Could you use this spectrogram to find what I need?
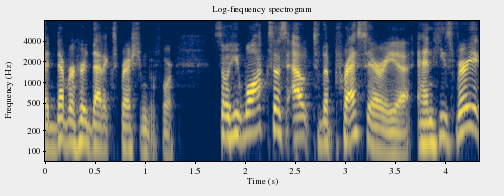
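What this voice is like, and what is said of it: Usual voice. Nothing is said of it.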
